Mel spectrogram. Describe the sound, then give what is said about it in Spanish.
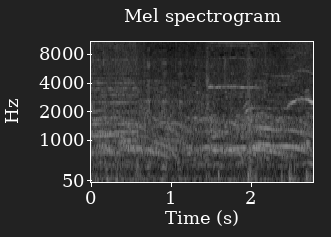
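Dull, irregular thumps of people kicking a car ring out several times amid a loud, dense crowd roar with voices shouting throughout. “Escucha, patas al coche y todo, ¿eh?”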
